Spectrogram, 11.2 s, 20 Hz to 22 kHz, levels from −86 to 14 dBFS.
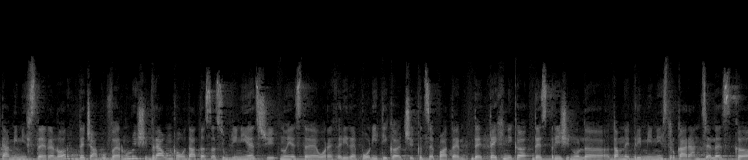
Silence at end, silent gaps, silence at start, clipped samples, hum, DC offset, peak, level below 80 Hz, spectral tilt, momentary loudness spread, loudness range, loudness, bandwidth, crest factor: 0 s; none; 0 s; under 0.1%; none; under 0.1%; -12 dBFS; -76 dBFS; -4.5 dB/octave; 3 LU; 1 LU; -29 LUFS; 13.5 kHz; 16 dB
